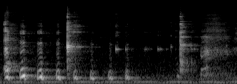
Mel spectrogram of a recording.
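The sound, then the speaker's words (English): Glasses clink together in a toast, a quick run of bright ringing taps followed by a couple of sharper knocks, with no talking. “Cheers, ladies. Cheers.”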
